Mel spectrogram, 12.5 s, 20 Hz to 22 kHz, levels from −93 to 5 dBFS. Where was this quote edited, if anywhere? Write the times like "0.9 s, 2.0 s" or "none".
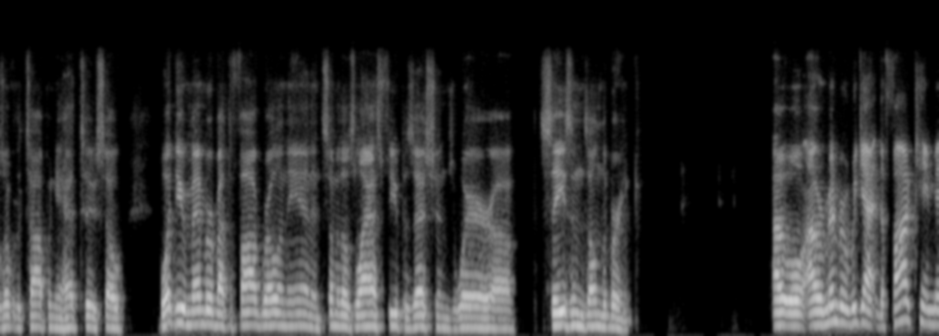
none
